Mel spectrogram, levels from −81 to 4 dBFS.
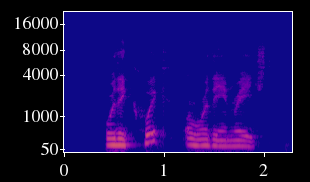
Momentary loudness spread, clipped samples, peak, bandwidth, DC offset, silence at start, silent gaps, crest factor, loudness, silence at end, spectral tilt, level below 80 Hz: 8 LU; under 0.1%; -30 dBFS; 13 kHz; under 0.1%; 0.4 s; none; 16 dB; -46 LUFS; 0.3 s; -6.5 dB/octave; -80 dBFS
